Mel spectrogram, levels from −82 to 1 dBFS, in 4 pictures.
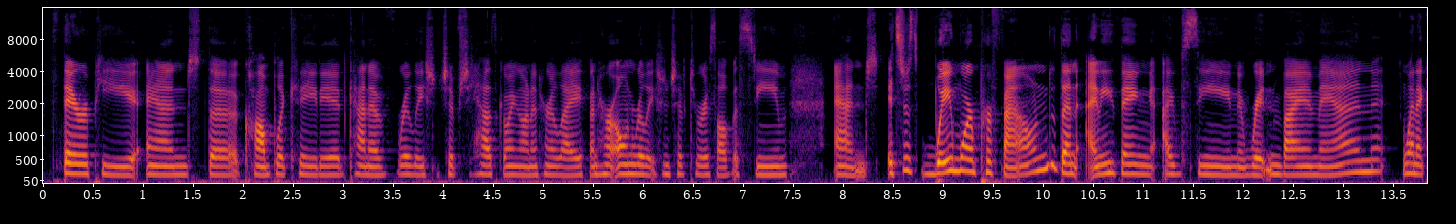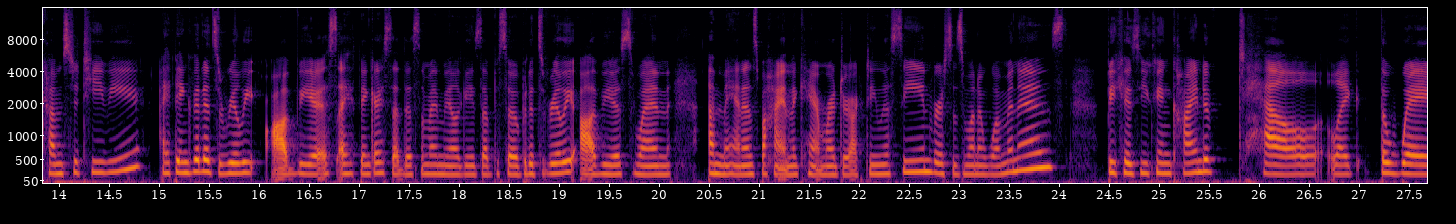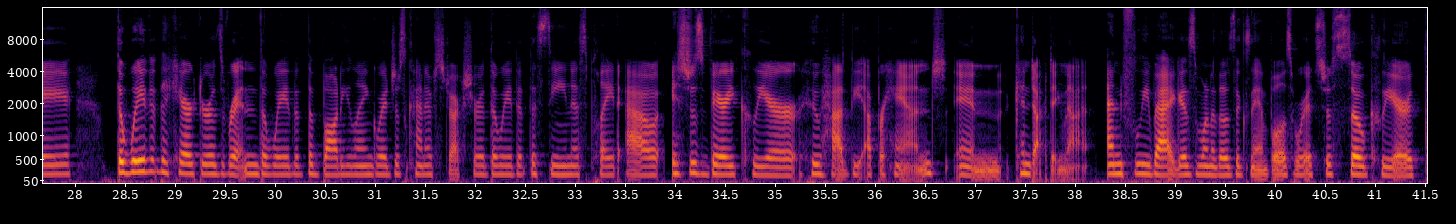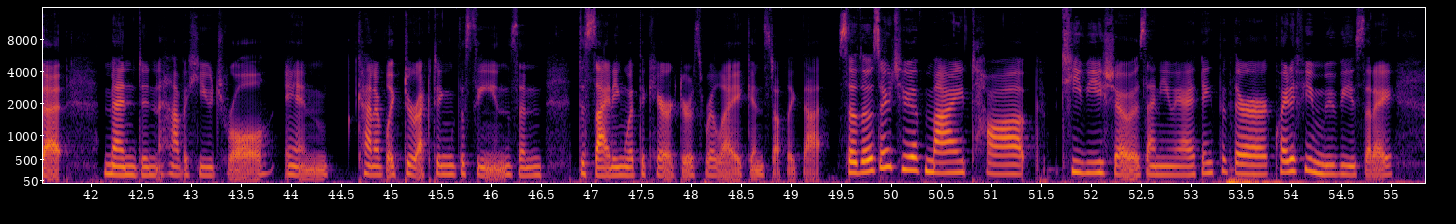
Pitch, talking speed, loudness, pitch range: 190 Hz, 195 wpm, -25 LUFS, 180-205 Hz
